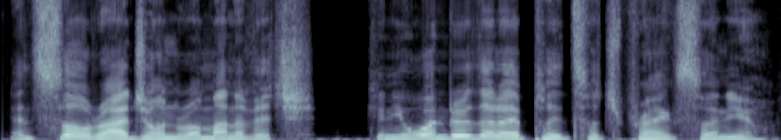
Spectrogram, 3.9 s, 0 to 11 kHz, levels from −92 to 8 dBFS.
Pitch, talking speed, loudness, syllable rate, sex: 170 Hz, 215 wpm, -17 LUFS, 5.4 syllables/s, male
